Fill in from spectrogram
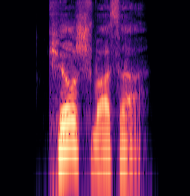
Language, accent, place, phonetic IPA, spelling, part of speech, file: German, Germany, Berlin, [ˈkɪʁʃˌvasɐ], Kirschwasser, noun, De-Kirschwasser.ogg
- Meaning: A distilled spirit made from cherries, usually of the sweet cherry, Prunus avium; kirsch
